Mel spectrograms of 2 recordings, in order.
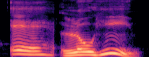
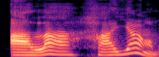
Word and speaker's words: Elohim: So the proper pronunciation of God per se in the ancient Hebrew is not Elohim. It's Allah Hayam.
